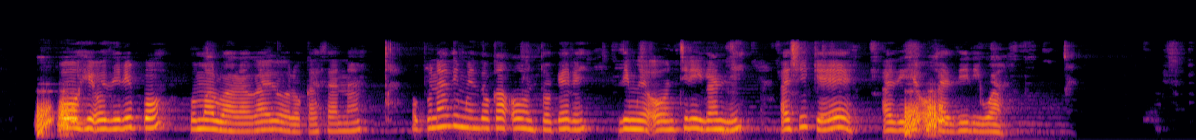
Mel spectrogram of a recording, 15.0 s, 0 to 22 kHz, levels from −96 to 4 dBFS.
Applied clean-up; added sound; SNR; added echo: none; Glass; -2 dB; reverberation time 0.8 s.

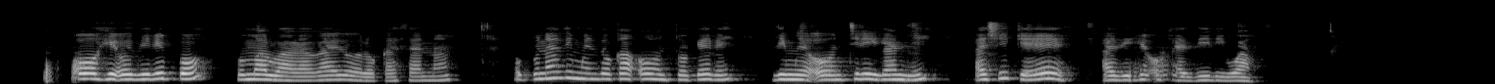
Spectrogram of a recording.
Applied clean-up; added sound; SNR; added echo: neural mask model DeepFilterNet 3.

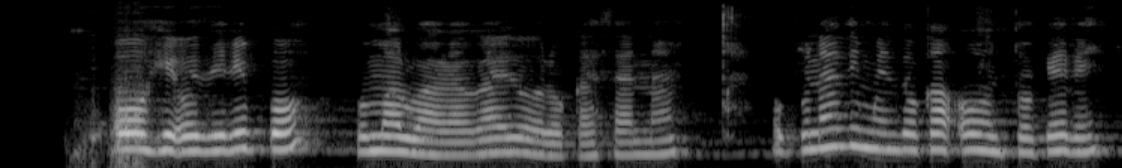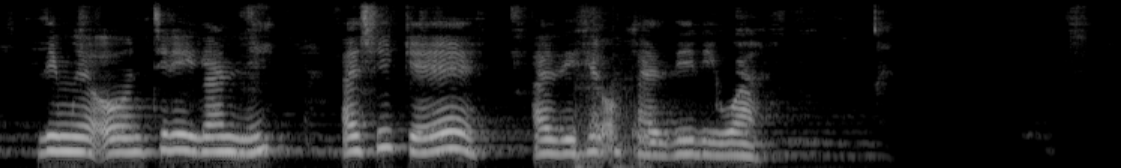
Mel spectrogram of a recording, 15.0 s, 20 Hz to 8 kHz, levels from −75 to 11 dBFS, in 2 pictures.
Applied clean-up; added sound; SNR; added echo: neural separator model SepFormer DNS4.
